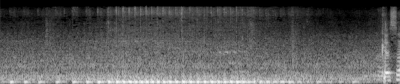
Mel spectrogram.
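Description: An engine running with a low, steady pulsing note, growing louder about a second in and easing off after about two and a half seconds.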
